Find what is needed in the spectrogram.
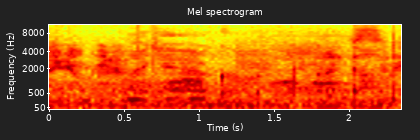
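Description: Hushed whispering, with a few faint, short calls from a flock of ducks circling overhead.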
